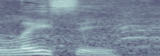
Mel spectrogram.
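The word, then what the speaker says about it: Lacz: Lacey Nelson trying to beat Emma Lacey. Decidedly different spellings, pretty similar pronunciation. Lacey Nelson is L-A-C-I, Emma Lacey is L-A-C-Z.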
